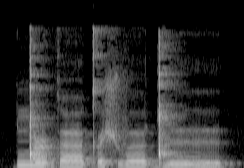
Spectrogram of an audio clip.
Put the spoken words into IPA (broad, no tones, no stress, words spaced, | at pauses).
ŋ͡ǃə˞kœːkʼə˞ʃvɵː ɡ͡ǃɨː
